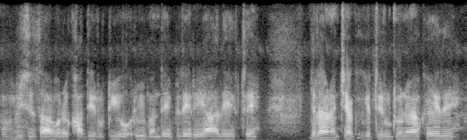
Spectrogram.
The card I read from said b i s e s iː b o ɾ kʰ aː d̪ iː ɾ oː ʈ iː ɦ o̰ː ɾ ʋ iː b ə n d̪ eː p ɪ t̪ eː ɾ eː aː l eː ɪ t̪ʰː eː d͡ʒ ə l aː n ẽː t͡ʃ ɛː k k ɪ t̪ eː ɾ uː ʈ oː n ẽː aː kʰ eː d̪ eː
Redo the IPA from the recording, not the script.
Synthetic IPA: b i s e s aː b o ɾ kʰ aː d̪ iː ɾ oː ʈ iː ɦ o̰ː ɾ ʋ iː b ə n d̪ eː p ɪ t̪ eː ɾ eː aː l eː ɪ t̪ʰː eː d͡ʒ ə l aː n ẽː t͡ʃ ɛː k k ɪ t̪ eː ɾ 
